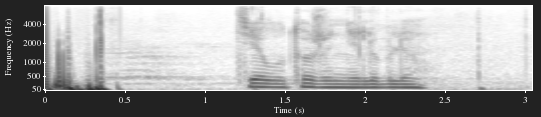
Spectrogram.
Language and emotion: Russian, neutral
